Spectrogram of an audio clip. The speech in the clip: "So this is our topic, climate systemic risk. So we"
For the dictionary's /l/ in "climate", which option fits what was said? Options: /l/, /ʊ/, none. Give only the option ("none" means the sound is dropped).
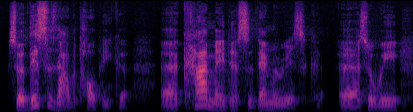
none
